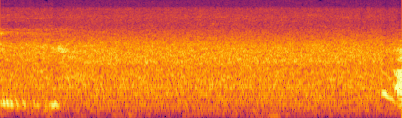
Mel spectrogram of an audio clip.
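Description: Heavy rain falling steadily, an even hiss.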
